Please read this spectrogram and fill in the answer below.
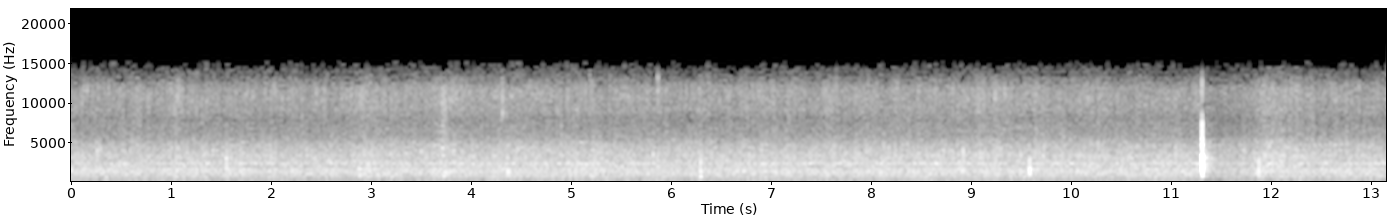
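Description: Ramen broth simmering and hissing in a steaming wok, over a steady low kitchen hum, as the noodles are stirred. A single sharp tap of a wooden spatula against the pan comes near the end.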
